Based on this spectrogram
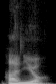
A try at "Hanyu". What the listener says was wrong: It's more like an O sound, not instead of U. Hanyu.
